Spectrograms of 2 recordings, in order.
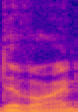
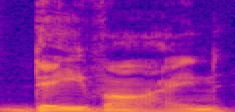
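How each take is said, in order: First: The name sounds like the word divine. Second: The name does not sound like divine. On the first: The speaker calls it wrong. "we said it wrong in the preview show, not Divine" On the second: The speaker calls it right. "it's Da'Vine"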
